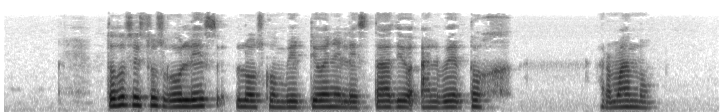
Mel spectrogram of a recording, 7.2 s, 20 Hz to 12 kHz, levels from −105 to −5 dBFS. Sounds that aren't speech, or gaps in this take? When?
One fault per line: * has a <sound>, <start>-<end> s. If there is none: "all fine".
all fine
